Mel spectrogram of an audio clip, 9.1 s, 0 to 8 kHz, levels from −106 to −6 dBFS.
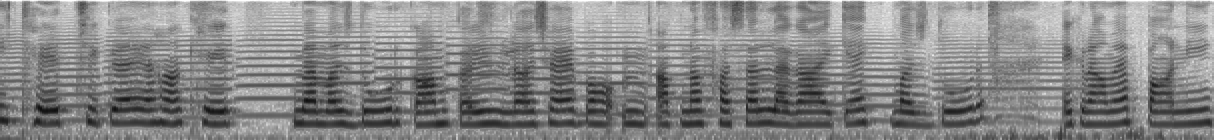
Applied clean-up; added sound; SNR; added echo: none; Trumpet; 16 dB; none.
